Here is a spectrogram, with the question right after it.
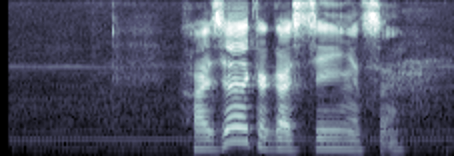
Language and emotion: Russian, sad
